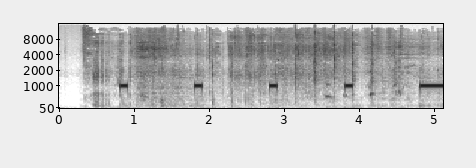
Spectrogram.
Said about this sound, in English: Why are the pips getting you? Every time. Okay. All right. I'll just ignore that bit. Just ignore the pips. Just some pips on Radio 4.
